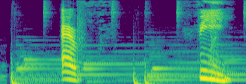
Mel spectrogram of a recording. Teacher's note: labiodental adalah hambatan yang terjadi di bibir bawah dan gigi atas. Misalnya pada huruf F dan V.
